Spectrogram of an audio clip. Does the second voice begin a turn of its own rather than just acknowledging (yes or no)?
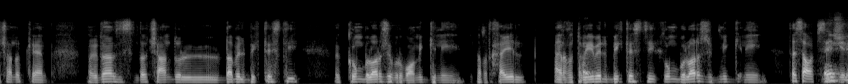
yes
